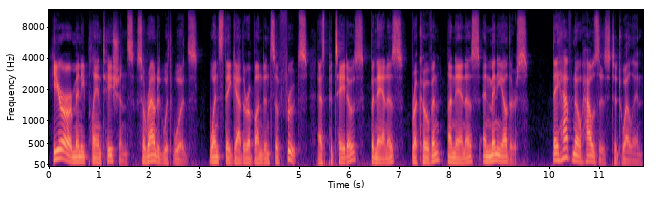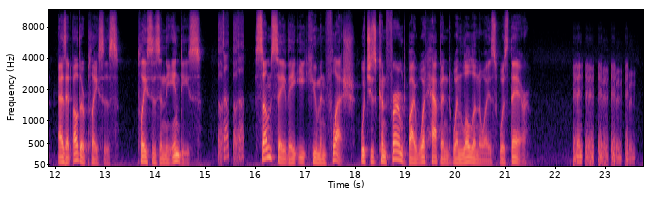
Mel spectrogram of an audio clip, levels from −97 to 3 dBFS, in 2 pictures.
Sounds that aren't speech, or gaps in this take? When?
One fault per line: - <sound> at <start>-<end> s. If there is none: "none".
- laugh at 15.2-15.8 s
- laugh at 22.3-23.6 s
